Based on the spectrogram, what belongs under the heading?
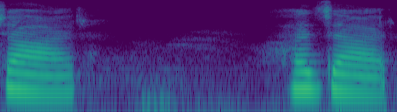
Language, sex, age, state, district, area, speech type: Goan Konkani, female, 18-30, Goa, Canacona, rural, spontaneous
